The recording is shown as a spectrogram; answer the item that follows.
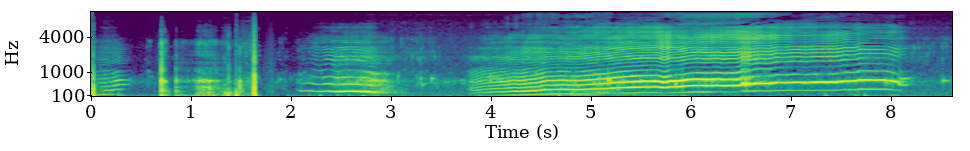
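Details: Humpback whale underwater at Ha'apai, Tonga, with three whales present: after a few low knocks and a short wavering moan, one long, loud, slightly rising harmonic whine carries on for about four seconds.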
